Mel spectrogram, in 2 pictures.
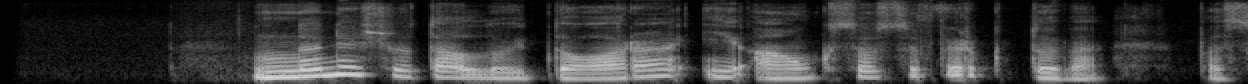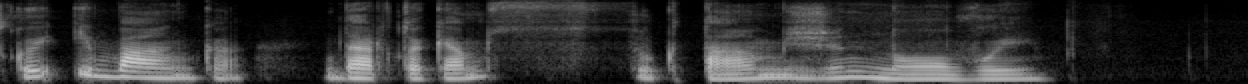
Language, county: Lithuanian, Klaipėda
